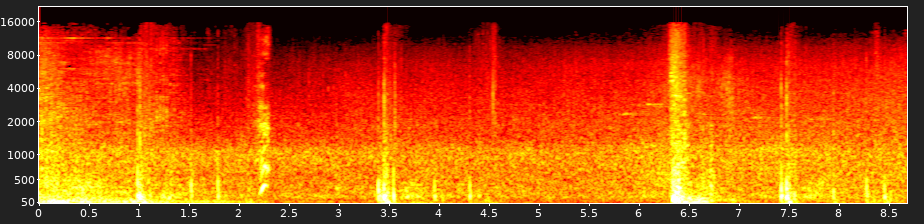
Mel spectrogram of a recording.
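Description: Heavy footsteps land with dull thuds on stone.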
